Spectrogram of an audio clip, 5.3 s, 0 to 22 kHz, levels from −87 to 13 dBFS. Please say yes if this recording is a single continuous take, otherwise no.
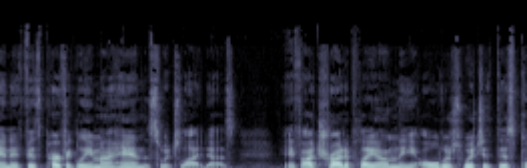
yes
